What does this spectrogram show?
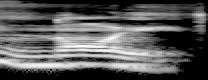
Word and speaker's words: neu: Ya da Neu. Yeni demek. EU'ya oy koyduğumuz zaman ne ile birleşince noy şeklinde okunuyor arkadaşlar.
